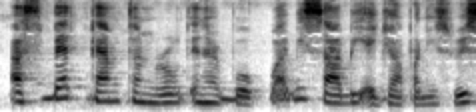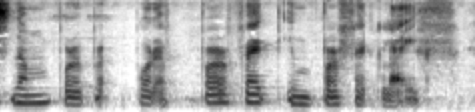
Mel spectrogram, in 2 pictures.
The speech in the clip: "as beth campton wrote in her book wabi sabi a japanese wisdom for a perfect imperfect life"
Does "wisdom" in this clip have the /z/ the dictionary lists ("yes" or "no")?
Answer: no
